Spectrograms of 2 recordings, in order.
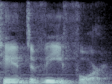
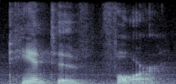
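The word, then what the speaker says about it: Tantive IV: It's pronounced Tantive 4. I wholeheartedly reject that. It looks like Tantive, I'm calling it Tantive, okay?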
